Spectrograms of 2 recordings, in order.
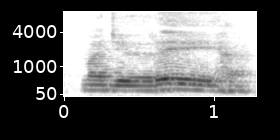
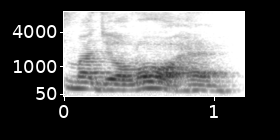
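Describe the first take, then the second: First: The vowel after r sounds like e. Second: The vowel after r is a plain a. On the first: This is how the word is actually recited. "pengucapannya ad adalah majreha" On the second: This is how the word is written. "Tertulis majroha"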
